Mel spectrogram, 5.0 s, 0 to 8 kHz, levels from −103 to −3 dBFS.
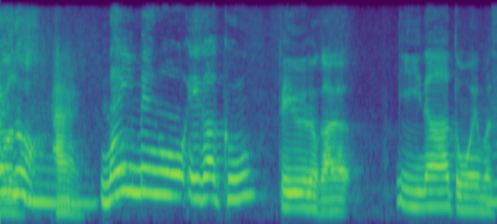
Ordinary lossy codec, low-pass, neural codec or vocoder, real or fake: none; 7.2 kHz; none; real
